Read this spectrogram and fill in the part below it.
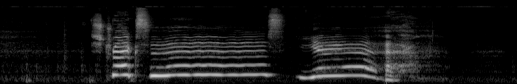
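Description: A man makes loud, drawn-out vocal sound effects.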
